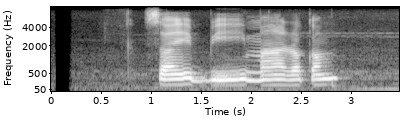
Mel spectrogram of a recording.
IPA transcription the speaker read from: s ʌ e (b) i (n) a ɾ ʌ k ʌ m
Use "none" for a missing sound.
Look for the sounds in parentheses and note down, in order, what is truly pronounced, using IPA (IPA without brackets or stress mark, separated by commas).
b, m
